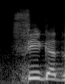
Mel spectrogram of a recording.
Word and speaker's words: fígado: Então, se você vai usar a palavra fígado, fígado é uma proparoxítona. A força dela está na antepenúltima sílaba.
